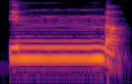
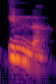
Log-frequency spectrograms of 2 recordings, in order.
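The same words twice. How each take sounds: First: The doubled n is held long through the nose. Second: The doubled n is short, without nasal hold. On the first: The speaker calls it right. "So you say inna" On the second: The speaker calls it wrong. "You don't say inna"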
